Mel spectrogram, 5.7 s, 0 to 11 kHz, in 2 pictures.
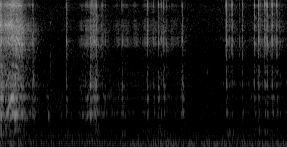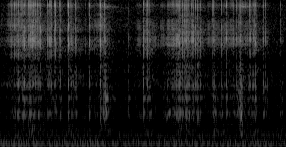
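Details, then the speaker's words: BK DS-5005HV mini tail servo on a Goblin 380 helicopter, post-crash inspection: servo works but faint irregular scratchy grinding when the arm is turned slowly by hand, not when turned fast; owner wonders whether gears need replacing. "I am performing a post crash inspection of this helicopter and this tail servo is working properly but when I turn it slowly it is making a grinding noise it will not make a grinding noise when I when I turn it fast but when I turn it slowly you can hear it"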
